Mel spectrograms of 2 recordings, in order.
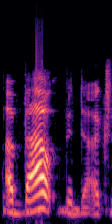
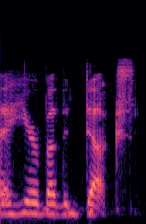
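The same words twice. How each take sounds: First: "About" stressed, a little louder. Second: Said in the usual way. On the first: Shown as a demonstration. Player correcting their misread line, stressing "About". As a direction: lean on "About" to fix the misread. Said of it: "not let's hear the ducks". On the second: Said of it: "About the ducks, not let's hear the ducks".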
